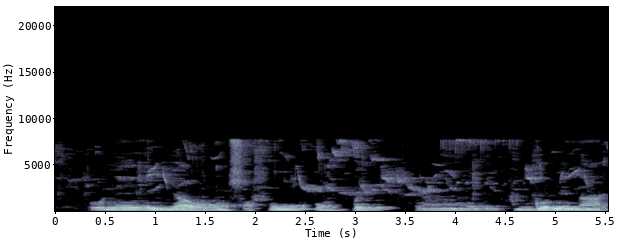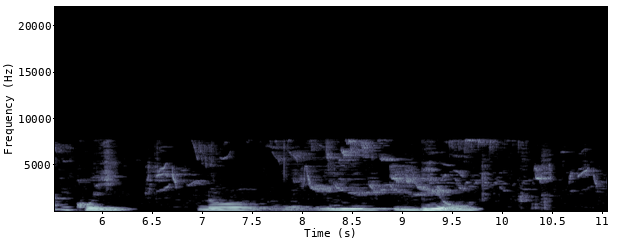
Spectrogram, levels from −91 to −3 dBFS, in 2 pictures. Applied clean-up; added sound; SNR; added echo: classical method Wiener filter.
